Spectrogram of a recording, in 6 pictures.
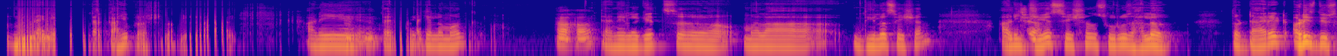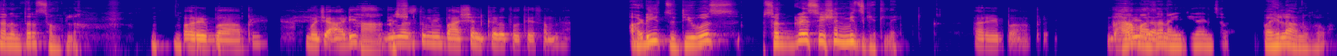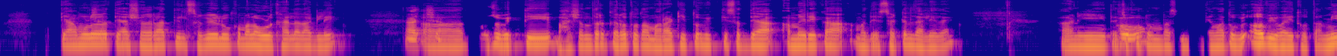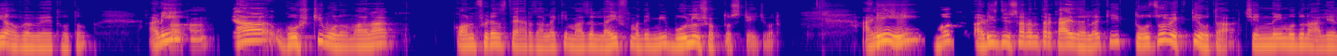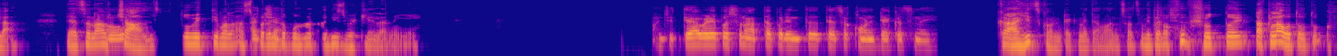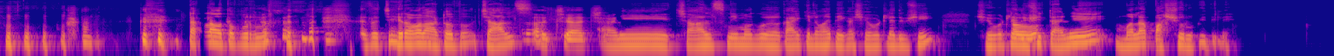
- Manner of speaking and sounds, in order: static; distorted speech; in English: "सेशन"; tapping; in English: "सेशन"; surprised: "अरे, बापरे!"; chuckle; in English: "सेशन"; other background noise; in English: "नाइन्टी नाईन चा"; unintelligible speech; "अविवाहित" said as "अव्यवाहित"; in English: "कॉन्फिडन्स"; in English: "लाईफमध्ये"; in English: "कॉन्टॅक्टच"; in English: "कॉन्टॅक्ट"; laugh; laughing while speaking: "टकला होता पूर्ण"; laugh; "शेवटच्या" said as "शेवटल्या"; "शेवटच्या" said as "शेवटल्या"
- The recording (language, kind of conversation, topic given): Marathi, podcast, अचानक मिळालेल्या संधीमुळे तुमच्या आयुष्याची दिशा कशी बदलली?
